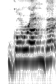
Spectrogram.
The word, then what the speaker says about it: gauranga: artwork should be there so it's gauranga in four syllables it's gol g-o-u gore there it is it's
